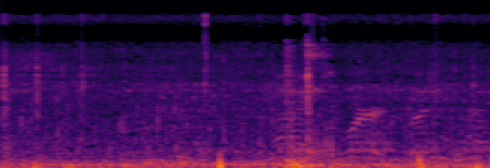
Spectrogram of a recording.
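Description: Outboard motor idling with a steady low rumble, and a sharp knock a little under two seconds in.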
